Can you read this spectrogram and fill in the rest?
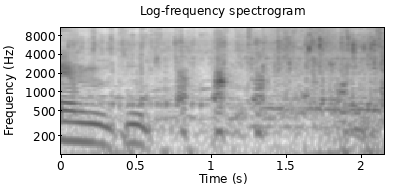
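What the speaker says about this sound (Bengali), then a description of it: "এই কয়েকদিন যে ভিডিওগুলো দিলাম সেটা ওই হাঁসগুলো ছিল, আর এটা এই হাঁসগুলো" Several ducks kept apart in a dark indoor pen quack in a close, overlapping burst of nasal calls, busiest at the start and then settling into scattered calls.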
